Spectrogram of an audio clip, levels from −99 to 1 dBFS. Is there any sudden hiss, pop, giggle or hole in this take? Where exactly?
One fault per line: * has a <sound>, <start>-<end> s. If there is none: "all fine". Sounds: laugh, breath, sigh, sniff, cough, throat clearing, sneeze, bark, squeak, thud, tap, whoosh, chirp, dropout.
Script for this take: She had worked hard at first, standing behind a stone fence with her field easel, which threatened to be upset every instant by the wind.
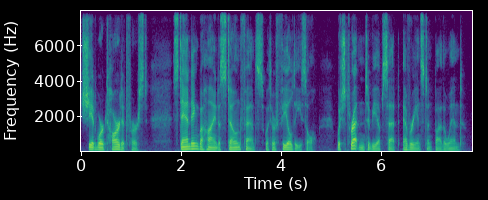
all fine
